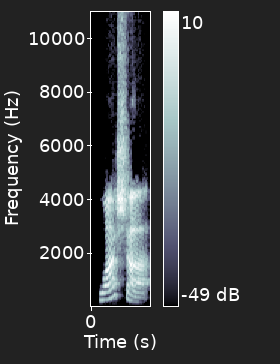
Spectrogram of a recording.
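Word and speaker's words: gua sha: about the okay you told me how to pronounce it guasha washa are you not familiar with washa i have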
